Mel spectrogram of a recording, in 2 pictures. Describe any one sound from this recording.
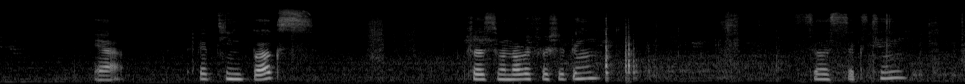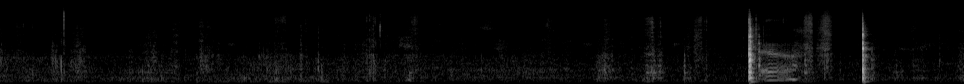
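Stiff cards rustle and click softly as they are shuffled through by hand.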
